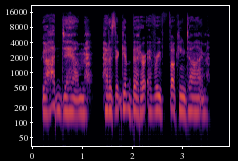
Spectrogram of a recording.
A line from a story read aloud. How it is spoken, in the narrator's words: He moans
